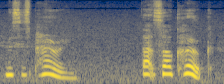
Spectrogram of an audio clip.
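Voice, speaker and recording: Candid English schoolgirl, twelve, high lilting voice, innocent and matter-of-fact, radio play. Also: expressive, a little slow, a little hiss or hum, low-quality recording. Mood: matter-of-fact, eerie. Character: dreamy, frank twelve-year-old English girl. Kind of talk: broadcast radio drama acting.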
